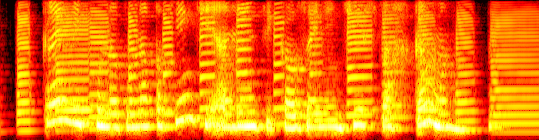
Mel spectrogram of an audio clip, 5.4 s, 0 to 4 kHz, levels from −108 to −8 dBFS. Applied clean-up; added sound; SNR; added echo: none; Wind instrument, woodwind instrument; 12 dB; reverberation time 0.5 s.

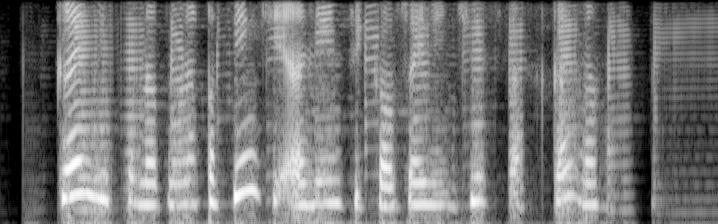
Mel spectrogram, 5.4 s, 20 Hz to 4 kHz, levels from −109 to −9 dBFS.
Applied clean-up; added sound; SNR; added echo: neural separator model SepFormer WHAMR!.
